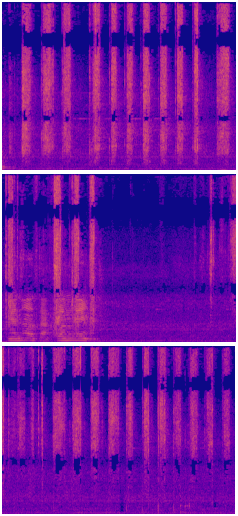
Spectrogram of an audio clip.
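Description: A nail file rasps back and forth in quick, rhythmic strokes.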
